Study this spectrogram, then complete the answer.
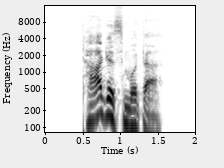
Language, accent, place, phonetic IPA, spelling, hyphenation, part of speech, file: German, Germany, Berlin, [ˈtaːɡəsˌmʊtɐ], Tagesmutter, Tag‧es‧mut‧ter, noun, De-Tagesmutter.ogg
- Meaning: female childminder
